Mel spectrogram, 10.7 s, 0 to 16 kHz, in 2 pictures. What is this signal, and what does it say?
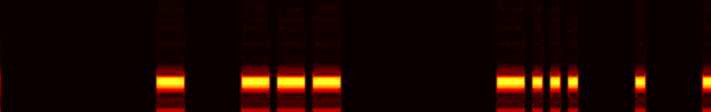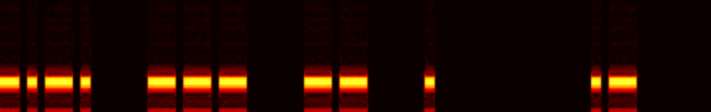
Morse code, heard as a keyed tone, about 18 wpm, spaced as for 12 wpm, 1000 Hz. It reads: TO BECOME A
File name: qotdfiles / 12wpm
